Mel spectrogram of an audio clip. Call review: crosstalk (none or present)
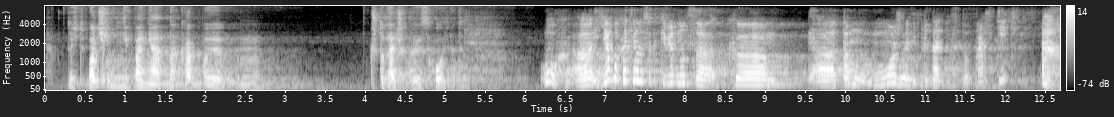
none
